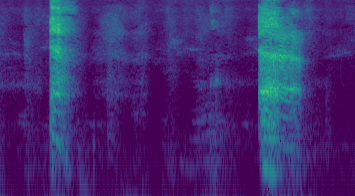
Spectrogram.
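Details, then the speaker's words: Young child with a cough, asked to cough once more, gives two abrupt, harsh coughs a couple of seconds apart, faint murmuring between, in a quiet room; cough. "अच्छा बताओ खांसी तो मैं आती कैसे एक बार और खास के"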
